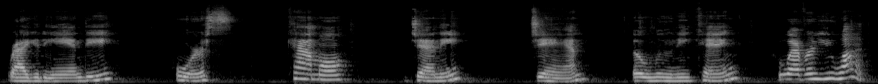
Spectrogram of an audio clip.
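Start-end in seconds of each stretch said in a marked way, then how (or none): none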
